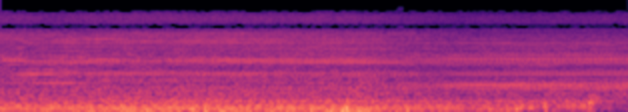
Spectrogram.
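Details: Soliton heat-pump air conditioner that would not turn on, outdoor unit refitted with all screws and gas-charged, then switched on: steady low hum with an even fan whoosh, no knocks or rattles; running normally.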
